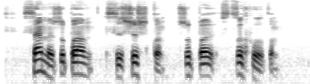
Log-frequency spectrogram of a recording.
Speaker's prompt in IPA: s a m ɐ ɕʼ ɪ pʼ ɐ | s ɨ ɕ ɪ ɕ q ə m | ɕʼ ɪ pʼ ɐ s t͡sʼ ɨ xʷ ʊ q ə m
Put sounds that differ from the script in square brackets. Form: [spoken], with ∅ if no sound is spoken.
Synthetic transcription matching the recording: s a m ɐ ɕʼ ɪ pʼ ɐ | s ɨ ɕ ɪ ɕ q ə m | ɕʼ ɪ pʼ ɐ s t͡sʼ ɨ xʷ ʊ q ə m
